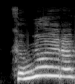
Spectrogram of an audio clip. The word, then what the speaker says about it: 금요일: 금요일을 가장 좋아한단 말이야 근데 이게 발음할 때도 마찬가지로 어 선생님한테 니은 성가 배웠으니까 금요일이 돼야 되겠네 금요일 된다 안 된다 안 된다 발음할 때는 연만 연만 시켜 주는 거야 그래서 금요일이라고 반음을 합니다 아시겠죠 금요일 요렇게 발음을 하는 거 요렇게 이해를 해 주시면은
